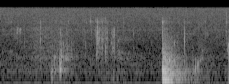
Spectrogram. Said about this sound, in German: Huiuiui, da muss ich mir kurz nochmal ein Wasser trinken drauf, ja?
